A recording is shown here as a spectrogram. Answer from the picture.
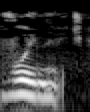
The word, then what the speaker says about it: Войнович: Кстати, сам Владимир Николаевич утверждал, что правильно произносить его фамилию как Войнович, с ударением на первый слог.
